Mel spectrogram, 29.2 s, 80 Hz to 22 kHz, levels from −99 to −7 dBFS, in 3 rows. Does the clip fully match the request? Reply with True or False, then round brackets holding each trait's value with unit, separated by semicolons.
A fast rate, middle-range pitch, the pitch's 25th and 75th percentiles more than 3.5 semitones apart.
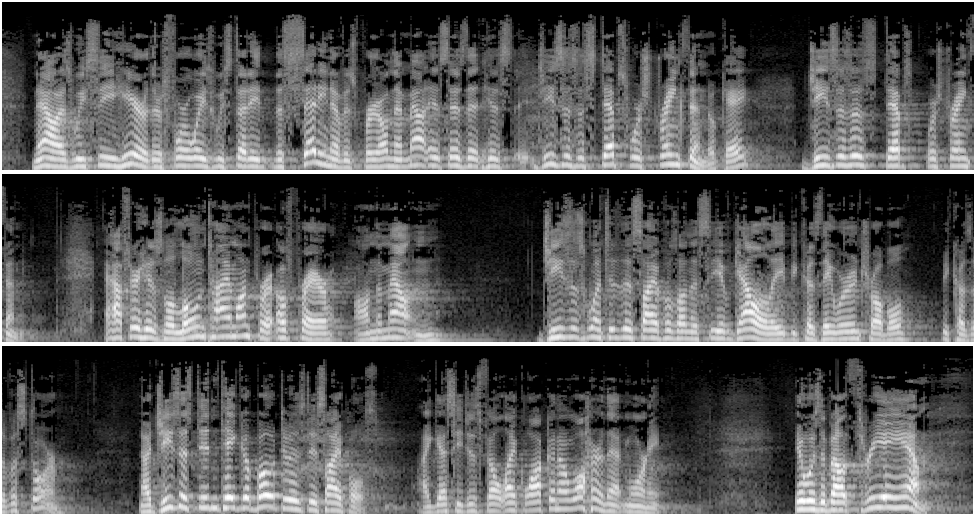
False (175 wpm; 180 Hz; 4.0 semitones)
